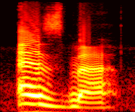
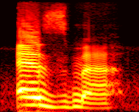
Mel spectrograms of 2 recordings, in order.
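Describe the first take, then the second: First: The th sound is left out. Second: The same.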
